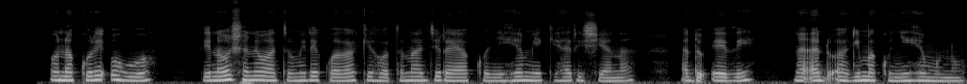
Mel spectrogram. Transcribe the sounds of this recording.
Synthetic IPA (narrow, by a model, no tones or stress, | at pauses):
ɔnakoɾeʔoɣwɔ | ðenaoʃanɛwatomiɾɛkwaɣakeɦɔtɔnad͡ʒeɾajakoɲiɦeamiɛkeɦaɾiʃianaːdoʔɛði | naʔado̰ʔaɣimakoɲiɦɛmonɔ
